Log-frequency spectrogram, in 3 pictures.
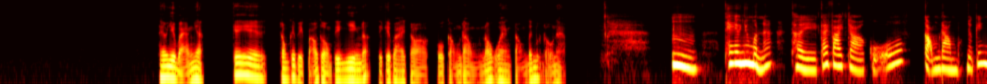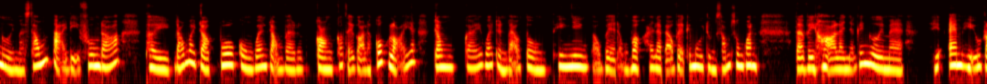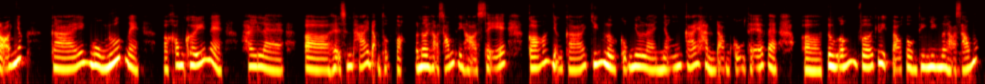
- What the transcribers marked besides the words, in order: tapping; distorted speech; other background noise
- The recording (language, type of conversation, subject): Vietnamese, podcast, Bạn nghĩ thế nào về vai trò của cộng đồng trong việc bảo tồn thiên nhiên?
